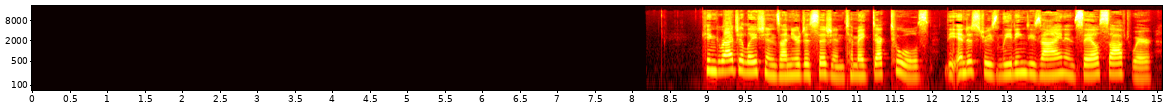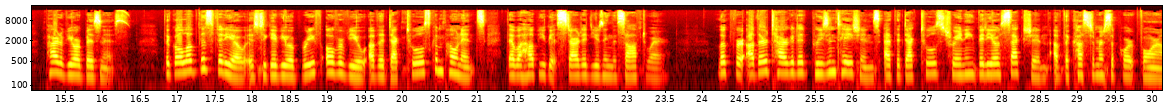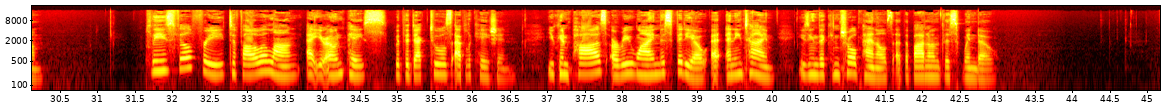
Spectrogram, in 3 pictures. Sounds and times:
Speech: 0:09.0 - 0:23.6, 0:24.2 - 0:30.3, 0:31.7 - 0:43.0.

